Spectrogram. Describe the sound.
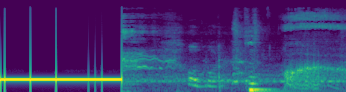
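A washing machine gives a loud, steady mid-pitched whine with a few faint clicks for about a second and a half, then cuts off as muffled voices and rustling take over.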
